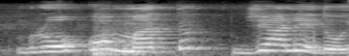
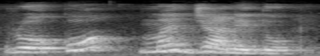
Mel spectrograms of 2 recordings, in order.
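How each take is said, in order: First: रोको मत said together, break, then जाने दो; louder, slow, with a comma pause after मत. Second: रोको alone, break, then मत जाने दो together; slow, with a comma pause right after रोको. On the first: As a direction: hold a short pause between मत and जाने. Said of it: "इस जगह पे हमको थोड़ा सा रुकना है". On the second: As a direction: stop briefly between रोको and मत. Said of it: "दूसरी जगह देखते हैं कि". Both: Shown as a demonstration.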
